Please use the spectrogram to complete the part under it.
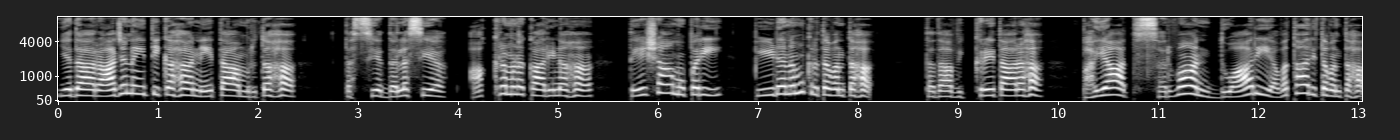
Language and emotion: Sanskrit, fearful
